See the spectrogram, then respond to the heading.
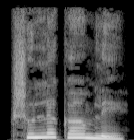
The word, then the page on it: ಕ್ಷುಲ್ಲಕಾಮ್ಲೆ: kṣullakāmle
